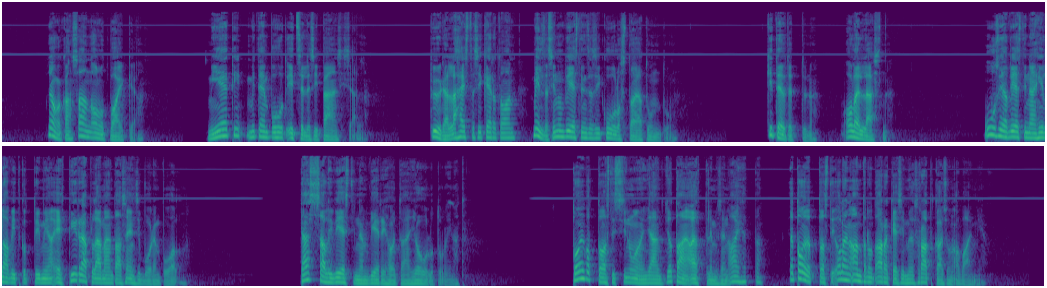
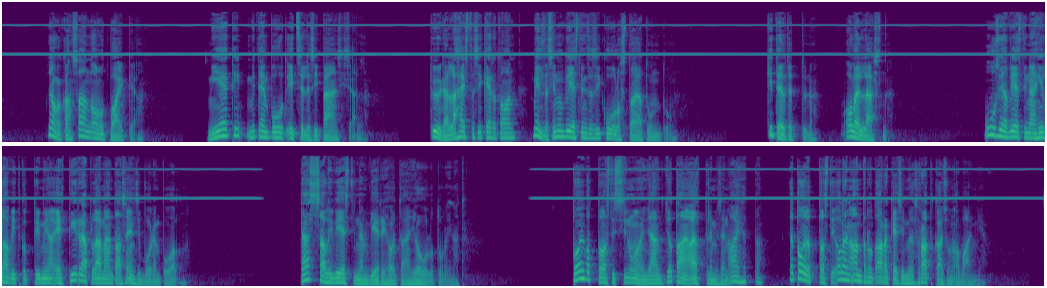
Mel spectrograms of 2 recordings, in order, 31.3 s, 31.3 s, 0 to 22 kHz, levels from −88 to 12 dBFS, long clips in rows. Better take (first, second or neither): first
